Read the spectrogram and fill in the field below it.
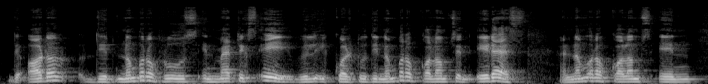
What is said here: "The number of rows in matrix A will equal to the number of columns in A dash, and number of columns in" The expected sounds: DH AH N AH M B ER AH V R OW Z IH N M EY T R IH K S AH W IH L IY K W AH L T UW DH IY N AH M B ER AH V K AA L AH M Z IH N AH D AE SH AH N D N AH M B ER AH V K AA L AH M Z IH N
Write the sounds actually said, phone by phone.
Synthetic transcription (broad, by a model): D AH N AH M B ER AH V R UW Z IH N M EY T R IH K S AH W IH L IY K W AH L T UW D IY N AH M B ER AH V K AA L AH M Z IH N AH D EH S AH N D N AH M B ER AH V K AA L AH M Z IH N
